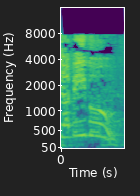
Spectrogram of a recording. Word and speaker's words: Habibu: And I played a part in that, an Arab guy named Prince Habibu, who everybody pronounces his name wrong, like heebie-jeebie. It's Habibu!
